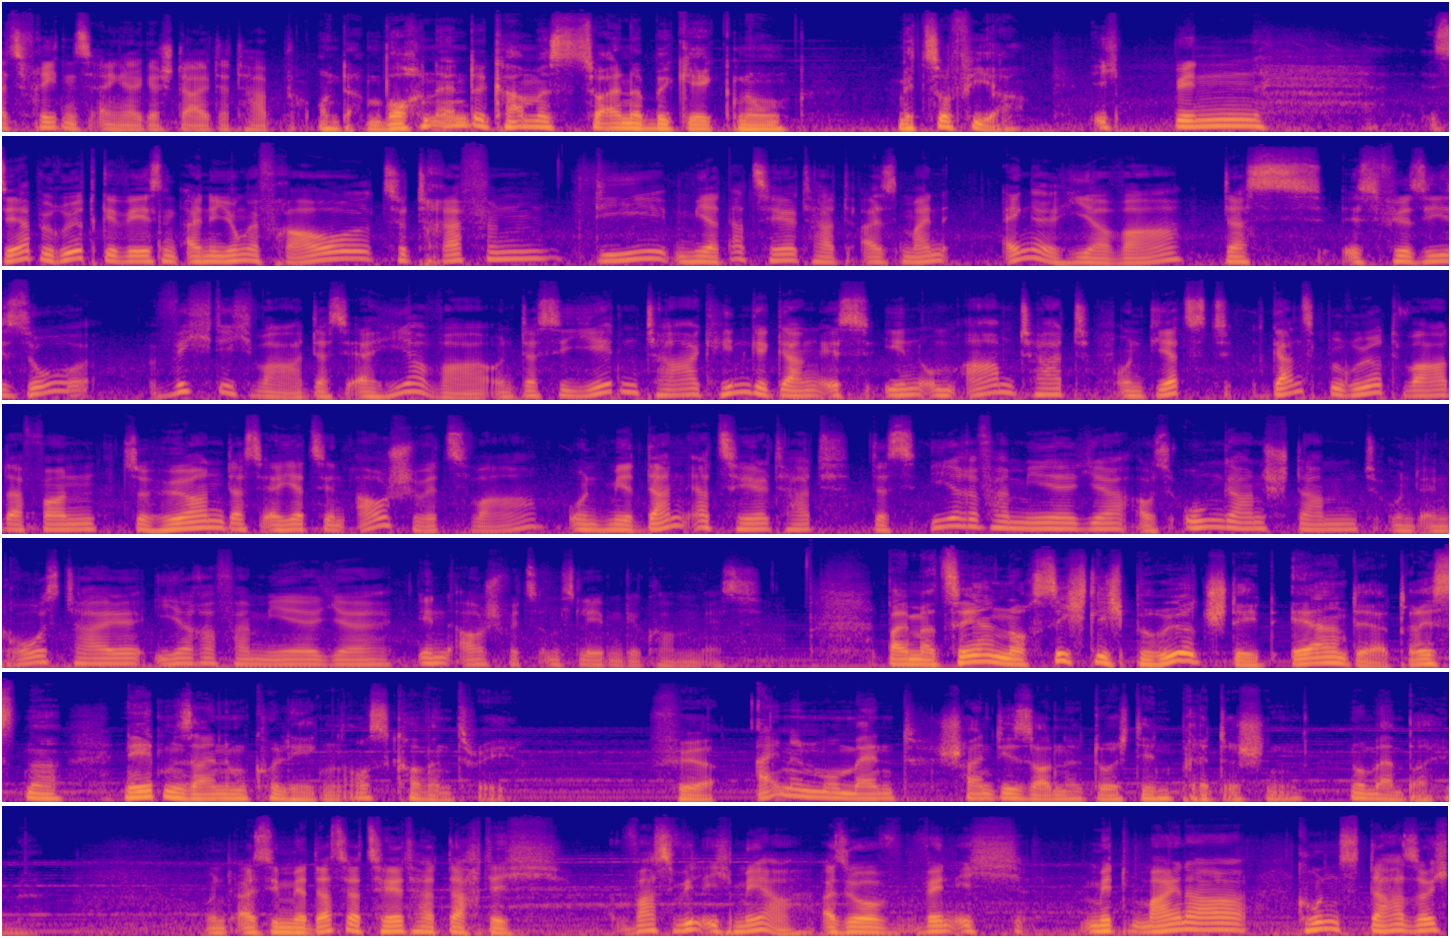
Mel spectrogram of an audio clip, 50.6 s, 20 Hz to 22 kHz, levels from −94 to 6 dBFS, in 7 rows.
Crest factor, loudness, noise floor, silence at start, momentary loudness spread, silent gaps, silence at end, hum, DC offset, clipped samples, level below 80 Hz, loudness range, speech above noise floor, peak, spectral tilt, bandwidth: 20 dB; -27 LUFS; -50 dBFS; 0 s; 13 LU; none; 0 s; none; under 0.1%; under 0.1%; -48 dBFS; 7 LU; 23 dB; -8 dBFS; -5 dB/octave; 16 kHz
